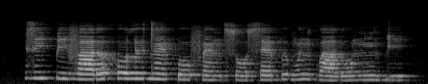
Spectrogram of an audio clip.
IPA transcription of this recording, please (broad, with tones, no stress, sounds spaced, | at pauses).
z i˧ k͡p i˨ v aː˨ ɾ ə˦ h o˧ l ɨ˦ d ɛ̃˦˨ k͡p o˧ f ɛ̃˨ ŋ s o˨ s ɛ˧ p ɨ˦˨ ɡʷ ĩ˦ n ɡʷ aː˨ l ɾ o˧ ŋ ĩ˦ ɡ͡b i˧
